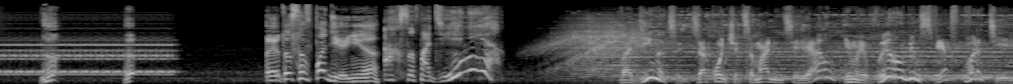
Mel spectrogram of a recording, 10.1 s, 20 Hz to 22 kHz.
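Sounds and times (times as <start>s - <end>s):
telephone ringing in an apartment: 0.0s - 1.8s
speech: 0.4s - 1.6s, 2.7s - 5.1s, 6.2s - 10.1s.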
